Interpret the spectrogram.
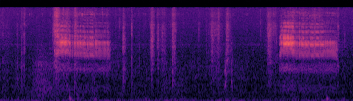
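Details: Tibetan partridge in a mid-winter Ladakh freeze in the high Himalaya: two harsh, buzzy, harmonic-rich calls, each about half a second long, roughly two seconds apart, over faint low background rumble.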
